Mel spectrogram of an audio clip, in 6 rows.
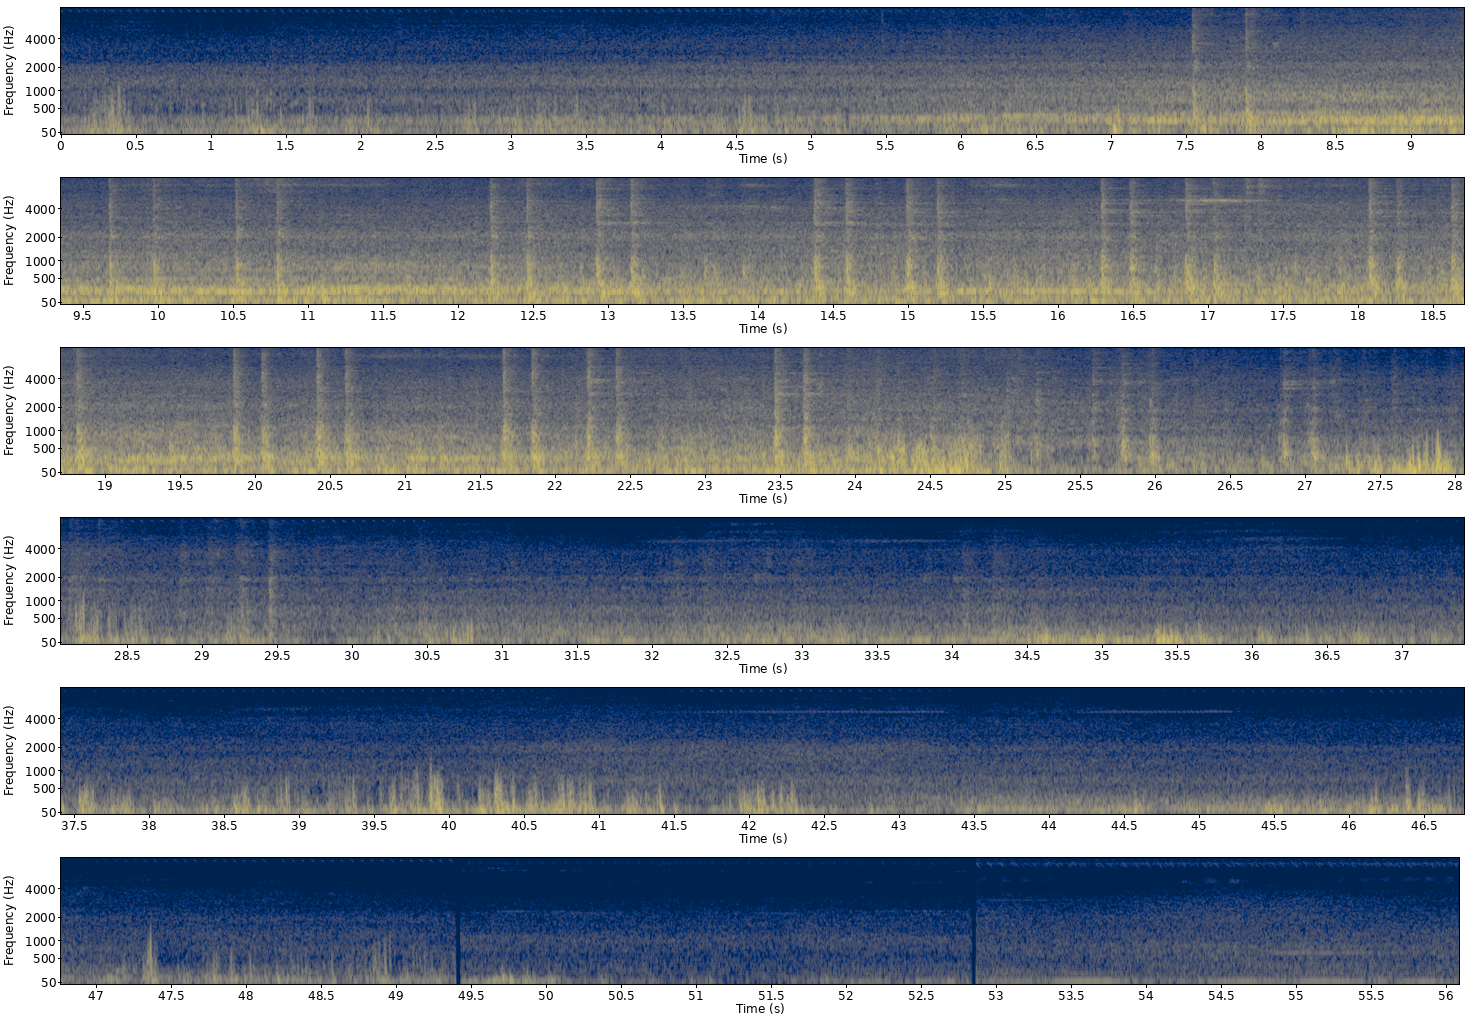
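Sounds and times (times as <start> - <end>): train electric hum: 0.0 - 56.0
wheels clickety-clack over rail joints: 7.4 - 8.4, 9.4 - 34.8.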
